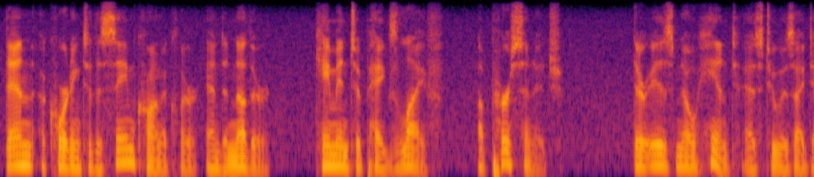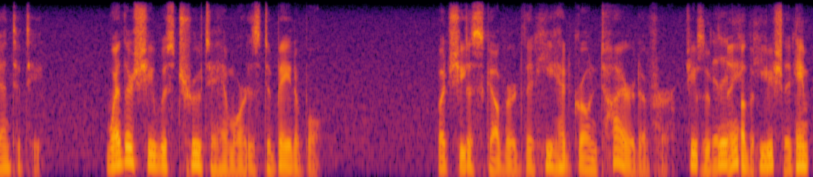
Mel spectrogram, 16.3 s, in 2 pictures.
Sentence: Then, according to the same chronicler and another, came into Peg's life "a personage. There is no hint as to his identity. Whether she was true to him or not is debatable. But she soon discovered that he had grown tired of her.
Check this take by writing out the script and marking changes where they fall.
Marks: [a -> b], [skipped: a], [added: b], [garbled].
Then, according to the same chronicler and another, came into Peg's life "a personage. There is no hint as to his identity. Whether she was true to him or [skipped: not] is debatable. But she [skipped: soon] discovered that he had grown tired of her. [garbled]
